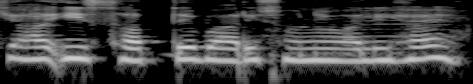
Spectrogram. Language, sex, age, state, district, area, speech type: Hindi, female, 18-30, Uttar Pradesh, Jaunpur, urban, read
